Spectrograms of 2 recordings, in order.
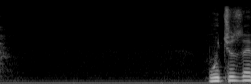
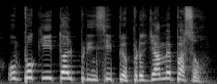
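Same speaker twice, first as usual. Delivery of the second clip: son's voice; 9 semitones higher, 8 dB louder than usual. Retold or imitated. Son answers father about crying.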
